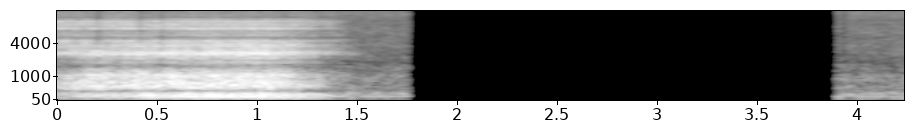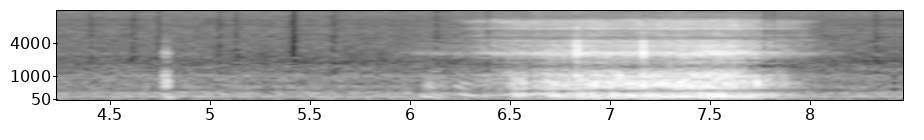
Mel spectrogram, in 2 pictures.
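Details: Girl asleep, snoring: low rattling snores on inhalation, two breaths heard with a gap between.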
